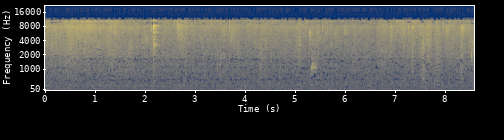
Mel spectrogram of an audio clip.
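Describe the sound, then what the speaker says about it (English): Beef pot roast browning in a pot gives a steady, soft sizzle and crackle with a few brief louder pops, continuous and close, with no talking. "I'm going to let it brown on each side."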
